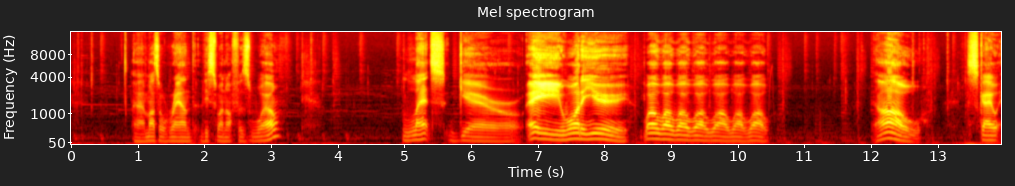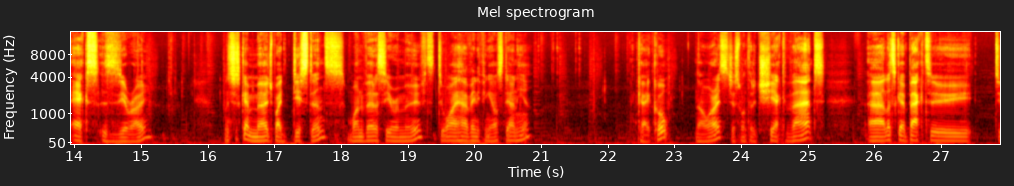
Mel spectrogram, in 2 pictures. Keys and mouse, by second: 1.4 shift+middle click, 1.7 middle click, 2.9 shift+middle click, 3.3 middle click, 4.9 middle click, 6.4 shift+middle click, 8.0 1, 9.3 g, 13.1 s, 14.7 shift+middle click, 15.4 a, 16.2 m, 17.3 shift+middle click, 17.6 middle click, 19.9 g, 21.1 click, 21.4 g, 22.4 click, 24.1-25.5 middle drag, 25.6 2.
